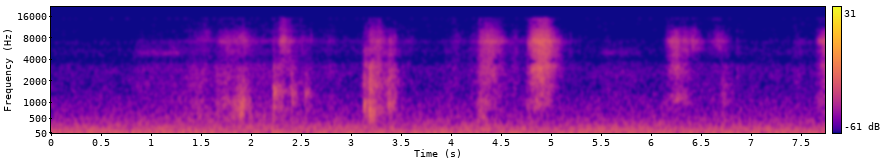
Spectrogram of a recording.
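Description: Near silence: faint room tone broken by several brief, soft rustling noises, the loudest about five seconds in.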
